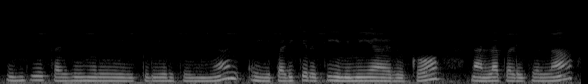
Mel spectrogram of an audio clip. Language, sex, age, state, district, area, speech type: Tamil, female, 18-30, Tamil Nadu, Namakkal, rural, spontaneous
